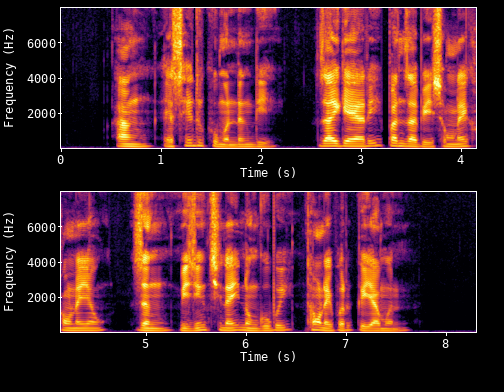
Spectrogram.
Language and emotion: Bodo, sad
